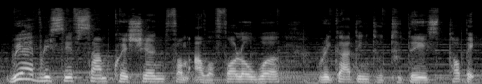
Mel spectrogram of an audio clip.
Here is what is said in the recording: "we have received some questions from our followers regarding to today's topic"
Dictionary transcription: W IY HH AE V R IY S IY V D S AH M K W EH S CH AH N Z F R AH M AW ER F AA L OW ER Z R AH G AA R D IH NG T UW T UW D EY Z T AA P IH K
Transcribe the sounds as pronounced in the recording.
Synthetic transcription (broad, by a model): W IY HH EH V R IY S IY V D S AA M K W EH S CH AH N F R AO M AW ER F AA L OW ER R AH G AA D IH NG T UW T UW D EY S T AA P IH K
